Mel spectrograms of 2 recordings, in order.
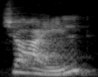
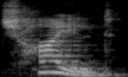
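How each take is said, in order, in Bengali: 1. প্রথম ধ্বনিটি একটি সাধারণ, অল্পপ্রাণ ch। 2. প্রথম ধ্বনিটি একটি মহাপ্রাণ ch। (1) "নট চাইল্ড" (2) "বাট এখন থেকে ছ বলবেন"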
